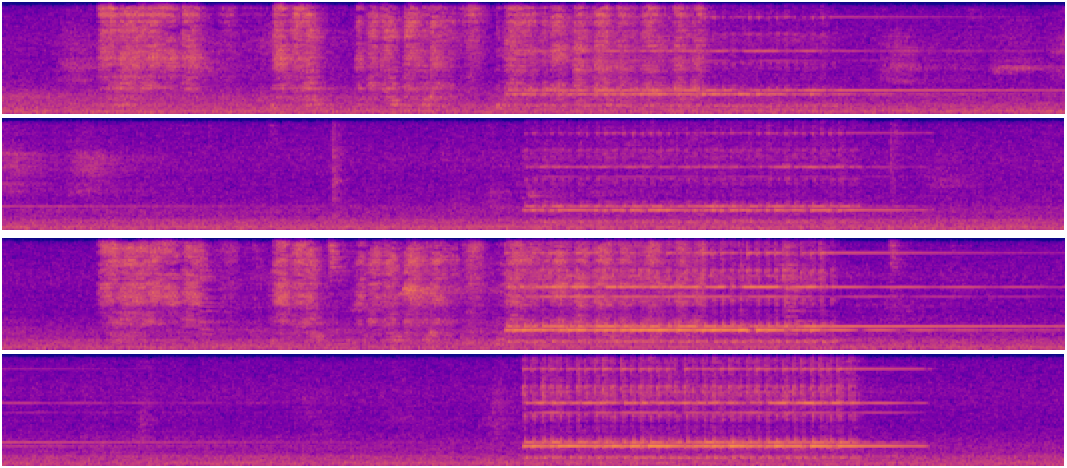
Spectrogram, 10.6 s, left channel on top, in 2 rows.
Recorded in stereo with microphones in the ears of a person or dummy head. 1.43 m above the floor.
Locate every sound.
0.5 s writing: 10° left (ahead or behind), 7 m
2.5 s a phone ringing: 55° right (ahead or behind), 1.0 m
